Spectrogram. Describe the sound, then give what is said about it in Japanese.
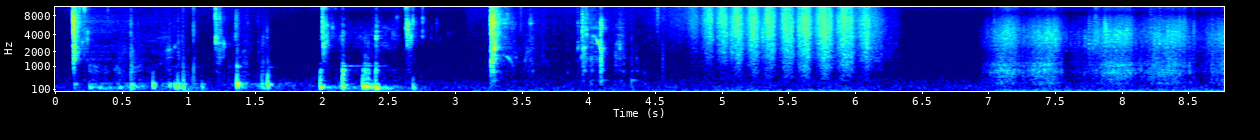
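Hands rub and scrub a person's back during washing, starting with a few irregular soft brushes and taps, then settling into two stretches of steady, rhythmic, hissing scrubbing strokes, faint and with no voices. “では、交代じゃ。わらわの背中を流してもらえるかな？”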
